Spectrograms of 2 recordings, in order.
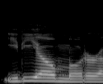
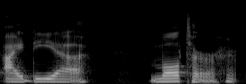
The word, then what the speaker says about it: ideomotor: Ideo. Pronounced ideo. – Oh, ideo. – Yeah, oh, I've been fucking it up the whole night then. Sorry. – /mo/tor. Ideomotor effect. – Thank you for breaking down how to pronounce motor for me. – Well, then it says here you can also pronounce it idea motor effect.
